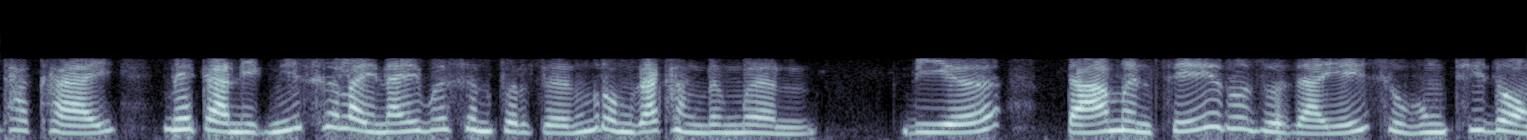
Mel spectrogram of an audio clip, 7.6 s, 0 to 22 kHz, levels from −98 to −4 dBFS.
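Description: Throughout, the speech carries plainly audible GSM full-rate codec damage. The codec models the vocal tract and drives it with a sparse, regularly spaced pulse excitation, giving a buzzy, gravelly roughness. Nothing above 4 kHz survives. The coarseness fits a 13 kbps coder.

From 6.38 to 6.44 s there are lost GSM frames, consistent with a single dropped 20 ms frame. The decoder filled the gap by repeating the last good frame's parameters, so the sound briefly holds as a short, rough, metallic ring.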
